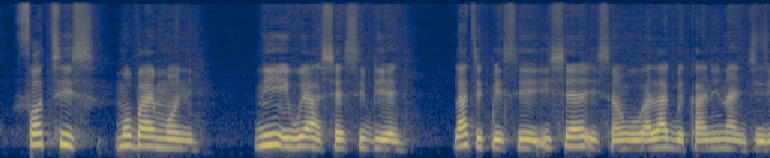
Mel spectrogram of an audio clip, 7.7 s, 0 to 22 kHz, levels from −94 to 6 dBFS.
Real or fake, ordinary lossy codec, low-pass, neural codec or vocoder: fake; none; none; autoencoder, 48 kHz, 128 numbers a frame, DAC-VAE, trained on Japanese speech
